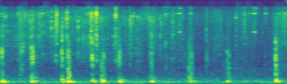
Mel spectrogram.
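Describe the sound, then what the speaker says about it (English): Footsteps in a video game, walking at a steady pace and clearly audible as distinct soft thuds roughly every third of a second, close by and alone. "I hear footsteps straight ahead"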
